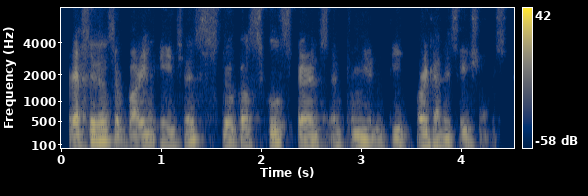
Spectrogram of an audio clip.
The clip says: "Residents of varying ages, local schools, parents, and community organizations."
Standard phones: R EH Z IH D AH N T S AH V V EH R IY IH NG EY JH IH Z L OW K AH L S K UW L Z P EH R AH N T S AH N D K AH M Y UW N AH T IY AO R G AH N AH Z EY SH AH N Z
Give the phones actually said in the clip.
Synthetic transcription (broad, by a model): R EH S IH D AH N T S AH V B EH R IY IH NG EY JH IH S L OW K AH L S K UW L S P EH R AH N T S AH N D K AH M Y UW N AH T IY AO R G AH N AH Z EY SH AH N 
